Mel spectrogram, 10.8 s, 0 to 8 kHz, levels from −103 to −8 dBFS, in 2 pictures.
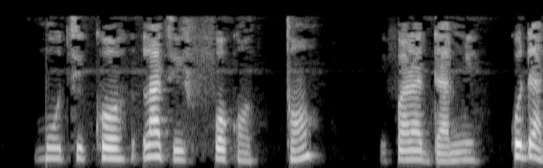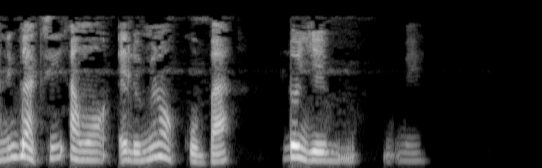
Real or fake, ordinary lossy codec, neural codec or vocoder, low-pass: real; MP3, 24 kbps; none; 7.2 kHz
